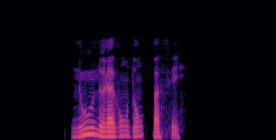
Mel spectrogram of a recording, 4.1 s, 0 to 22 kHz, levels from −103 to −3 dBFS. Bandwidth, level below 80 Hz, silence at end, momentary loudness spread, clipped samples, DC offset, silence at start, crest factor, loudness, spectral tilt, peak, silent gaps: 7.4 kHz; -82 dBFS; 1.45 s; 14 LU; under 0.1%; under 0.1%; 1.1 s; 20 dB; -45 LUFS; -7 dB/octave; -28 dBFS; 2.20-2.29 s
